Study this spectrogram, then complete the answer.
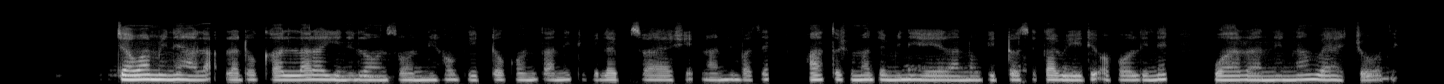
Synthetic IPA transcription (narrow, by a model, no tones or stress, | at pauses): d͡ʒɐwɐmɪnɛhɐlɐ̰ʔlɐd̪ɔɡɐlːɐɾɐjɪnɛloːnsonːɪhɔɡɪd̪̥ːɔkʼɔnt̪ʼɐnːɪkɪfɪlɛbɪ̥sɔɐjɐʃɪʔnɐnːɪbɐsɛ | hat̪ːɔʃʊmɐt̪ɛmɪnɪhe̞ːɾɐnːɔɡɪd̪̥ːɔsɛkːɐbiːd̪ɪʔɔ̰fɔlːɪnɛ | waːrːɐnːɪnːɐnwɐjɐt͡ʃːoːt̪ɛ̥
